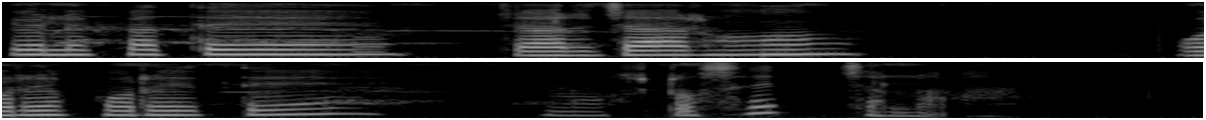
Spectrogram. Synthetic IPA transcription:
kɛlɛkat̪ɛ | t͡ʃaɾd͡ʒaɾɦɔ̃ | pɔɾɛpɔɾɛt̪ɛ | nɔ̃sʈɔsɛt͡ʃala̰ʔa

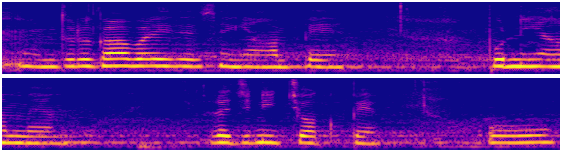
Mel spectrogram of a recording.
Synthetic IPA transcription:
d̪ʊlɡabəɽid͡ʒɛːsẽjɐɦãpe | pʊɾnɪjãmẽ | ɾəd͡ʒnit͡ʃɔːkpe | oː

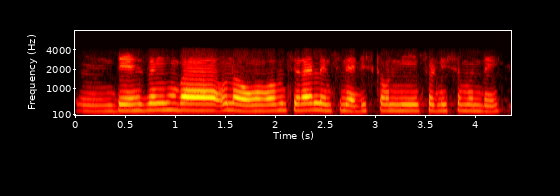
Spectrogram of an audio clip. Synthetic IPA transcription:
dehzɯŋhumbaunawmabamɯnsiɾajlensinadiskawntnipʰəɾnisɯmɯndɯj

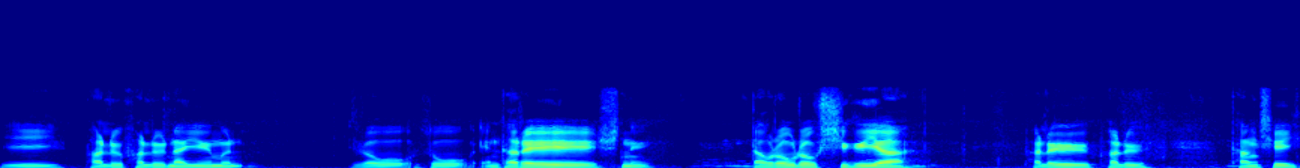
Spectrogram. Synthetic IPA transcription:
ipʰalɯpʰalɯnajɯmɯn | ɾawzɔḛntʰaɾesnɯ | d̥awɾawɾawsiɡɯja | pʰalɯpʰalɯ | tʰaŋsej

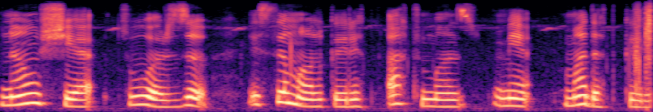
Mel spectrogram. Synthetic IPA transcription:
nawʃe | t͡suɐɾzɨ | ist̪emɑːlkəɾit̪ɐt̪ʰ | me | mɐd̪ɐt̪kəɾi

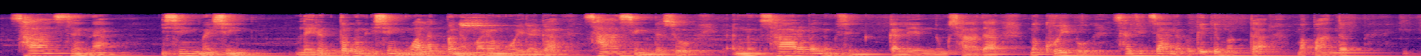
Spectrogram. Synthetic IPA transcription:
saseŋnɐ | isiŋmɐjsiŋlɐjɾɐk̚tɐbɐnisiŋwalɐk̚pɐnɐmɐɾɐmojɾɐɡɐsasiŋdɐsu | nuŋsaɾɐbɐnuŋsinkɐlenːuŋsadɐ | mɐkʰojbusɐzit͡ʃanɐbɐɡidɐmɐk̚tɐmɐpandɐm

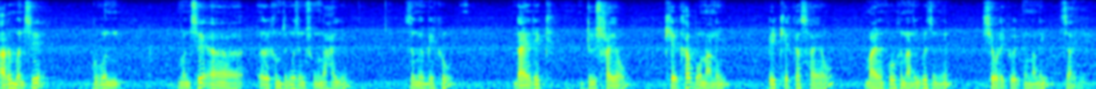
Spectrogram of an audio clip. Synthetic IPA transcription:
aɾɯmɐnse | ɡubɐn | mɐnse | ɾɯkʰɯmzɯŋbɐzɯŋsɔŋnaɦajɯ | z̥ɯŋɯbekʰɯw | dajɾek | dusajaw | kʰeɾkʰabɔnanɯj | bekʰːeɾkʰasajaw | majɾɯŋkʰɔwɦɯnːanɯjbɯzɯŋɯ | sewɾajkʰɯjɯwnanɯjzaje

